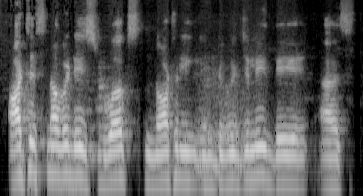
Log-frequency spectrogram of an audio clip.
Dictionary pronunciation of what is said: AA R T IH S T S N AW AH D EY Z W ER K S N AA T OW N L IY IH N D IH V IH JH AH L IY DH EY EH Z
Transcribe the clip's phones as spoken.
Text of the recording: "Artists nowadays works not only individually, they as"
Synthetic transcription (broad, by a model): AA R T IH S T N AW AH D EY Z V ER K S N AA T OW L IY IH N D IH V IH JH AH L IY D EY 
